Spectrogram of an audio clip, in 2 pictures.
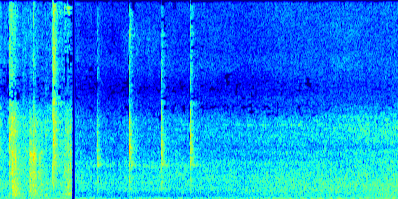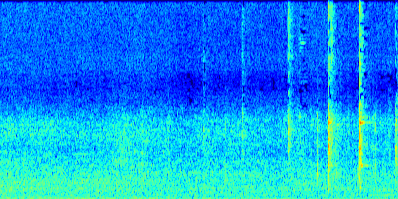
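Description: A diesel excavator engine rumbles.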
